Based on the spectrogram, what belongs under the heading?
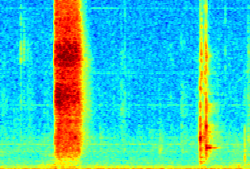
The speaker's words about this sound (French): Le petit bruit de... Fait que... Le bouchon qui tombe. Ouais, mais j'avais le ouvre-bouteille le plus court de l'univers.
